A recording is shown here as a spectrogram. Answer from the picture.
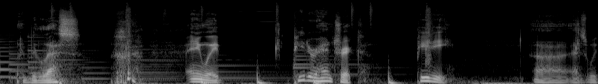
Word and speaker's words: Hentrich: interview right now we are here with PD Hendrik Runnings and salutations and pronouncing here yeah actually yeah thank you it's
